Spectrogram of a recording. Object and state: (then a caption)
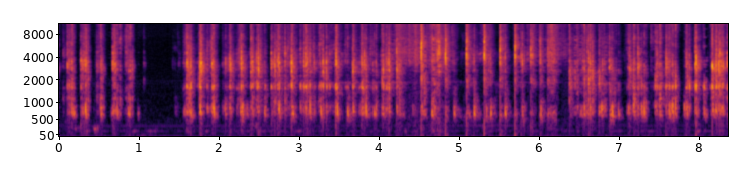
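Plastic game controller, button tapping. A hollow black plastic gamepad is held in both gloved hands while fingertips tap and press its buttons in quick, uneven bursts. The clicks are dry, bright and plastic, with a short pause about a second in before the tapping resumes and runs steadily to the end.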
